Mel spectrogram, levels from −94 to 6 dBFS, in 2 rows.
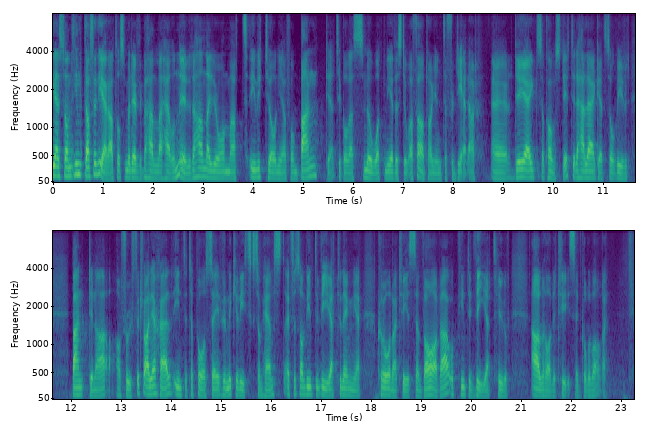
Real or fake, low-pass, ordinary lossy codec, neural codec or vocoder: fake; none; none; codec, 16 kHz, 0.5 kbps, FunCodec, trained on LibriTTS, 25 frames a second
